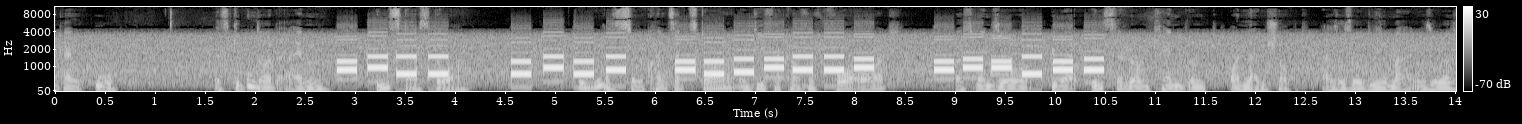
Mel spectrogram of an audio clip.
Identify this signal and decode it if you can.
DTMF, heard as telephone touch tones, dialled by hand, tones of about 200 ms, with phone line noise and speech in German. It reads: 7#33 1#19 7150990 70*378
